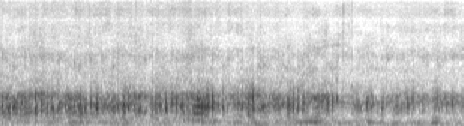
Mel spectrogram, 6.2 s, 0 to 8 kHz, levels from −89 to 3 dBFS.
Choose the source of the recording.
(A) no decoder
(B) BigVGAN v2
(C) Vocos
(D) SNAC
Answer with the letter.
D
